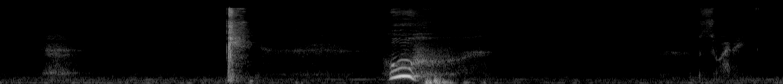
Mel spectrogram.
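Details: Person on day 5 of a head cold spreading to the throat: a sharp burst, then a loud voiced sneeze in a quiet room, with soft breathing before and after; sneezing.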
